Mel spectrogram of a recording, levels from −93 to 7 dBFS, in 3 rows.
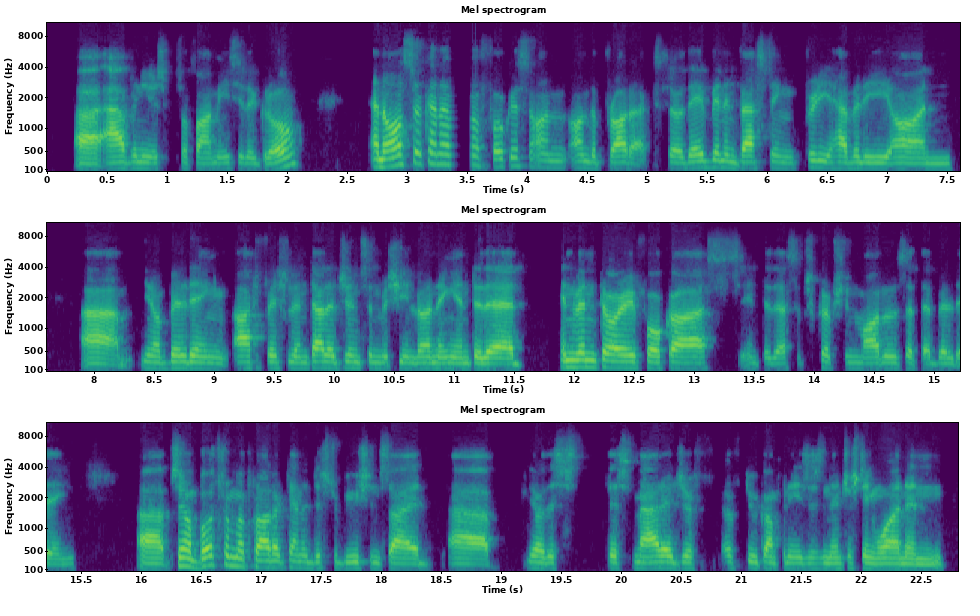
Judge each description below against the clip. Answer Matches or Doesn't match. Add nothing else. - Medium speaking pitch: Doesn't match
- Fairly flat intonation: Matches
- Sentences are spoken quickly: Doesn't match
